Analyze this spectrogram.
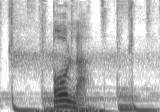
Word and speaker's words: hola: the word hello olola the first letter in the word hello is called a as you see it is silent but don't overlook it while writing or instead of hello you get a word that means wave H tips from cat Bari a is typically silent in Spanish let us see some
